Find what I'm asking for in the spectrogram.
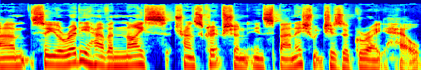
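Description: A man talks with a British accent at a fairly high pitch. The sound is dry and close, with no echo. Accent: English, clearly British. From England. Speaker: podcast industry expert. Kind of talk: casual interview chat. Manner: measured, hesitant with filler words.

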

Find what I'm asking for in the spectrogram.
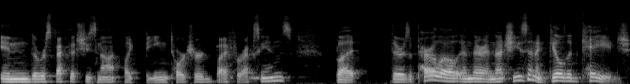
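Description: A man with an American accent, a plain, everyday voice, lively intonation and a moderate pace. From Northern California. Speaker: game designer, creative lead. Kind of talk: casual interview. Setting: livestream.

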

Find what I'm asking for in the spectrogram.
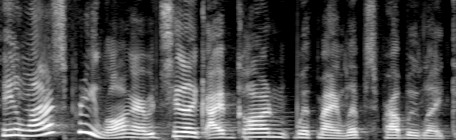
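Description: At a fairly quick pace, a woman talks in an American accent with an unremarkable speaking voice. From US East Coast, near Washington DC. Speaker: hairstylist and aspiring actor. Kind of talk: casual chat.

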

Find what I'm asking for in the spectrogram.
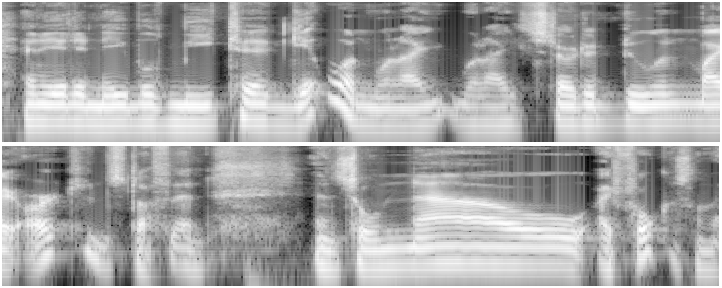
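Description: In a western Canadian accent, a man speaks at a moderate pace and a fairly low pitch with fairly even intonation. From southern Alberta, Canada. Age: 50s. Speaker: artist in recovery. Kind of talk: personal testimony in interview. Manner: halting.

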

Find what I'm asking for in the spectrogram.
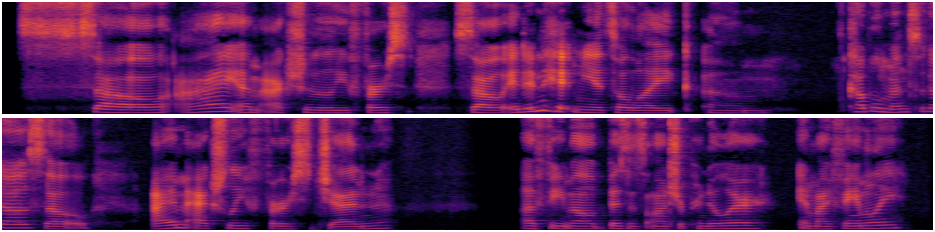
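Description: A woman speaks in a normal speaking voice at medium pitch, with ordinary pitch variation and a fairly slow pace, on a very clean recording with a silent background. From US Virgin Islands, raised in Maryland area. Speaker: baker and bakery owner. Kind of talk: interview answers, casual.

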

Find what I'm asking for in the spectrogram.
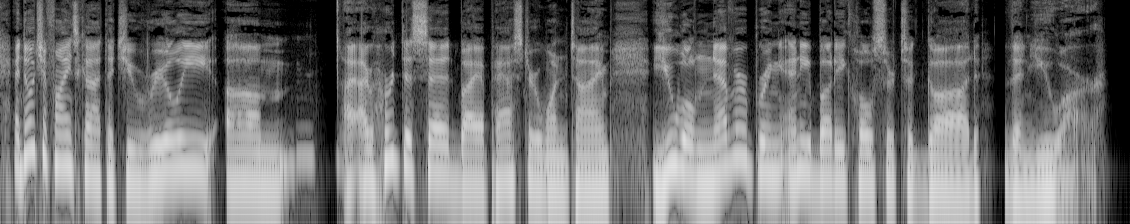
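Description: Talking at a fairly slow pace with an American accent, a man uses a fairly high pitch with very wide swings. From upstate New York. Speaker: podcast host. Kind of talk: casual interview. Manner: halting.

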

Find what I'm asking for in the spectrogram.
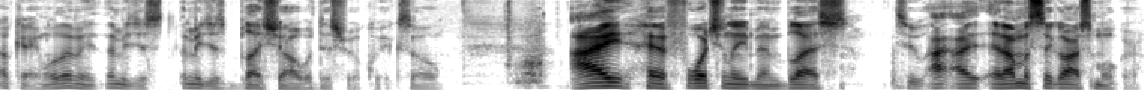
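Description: A man's fairly low, normal speaking voice at a fairly quick pace, with big swings in loudness and ordinary pitch variation. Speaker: cigar company owner and entrepreneur. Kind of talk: casual radio interview. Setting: radio studio. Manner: joking, laughs often.

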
